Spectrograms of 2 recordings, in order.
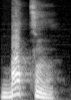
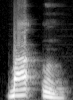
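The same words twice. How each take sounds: First: BUTTON with the T released before N; T fully pronounced. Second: BUTTON with a catch for the T, "bu'n"; swallowed T. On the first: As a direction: say "button" with an audible T. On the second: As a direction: say "button" American style, swallowing the T. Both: Shown as a demonstration. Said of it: "is pronounced like".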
